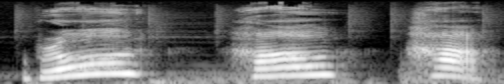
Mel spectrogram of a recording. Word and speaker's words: Brawlhalla: Brawl, hal, ha. Oh, that's how you say it. Brawl, hal, ha. It's Valhalla, but brawl instead of Val.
